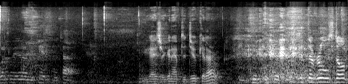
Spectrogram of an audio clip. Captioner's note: laughter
